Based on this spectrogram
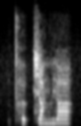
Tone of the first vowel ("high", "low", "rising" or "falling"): low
